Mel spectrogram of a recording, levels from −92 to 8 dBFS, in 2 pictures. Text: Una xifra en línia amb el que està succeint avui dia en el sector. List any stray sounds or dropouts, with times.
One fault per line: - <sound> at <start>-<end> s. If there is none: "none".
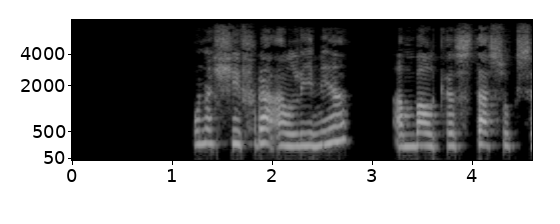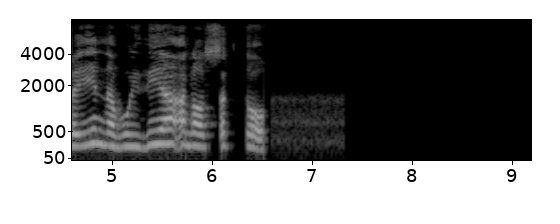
none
